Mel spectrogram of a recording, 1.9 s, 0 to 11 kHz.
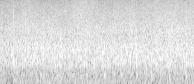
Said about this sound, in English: Looking over I-40, I watch cars, trucks, and the occasional RV speed by.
